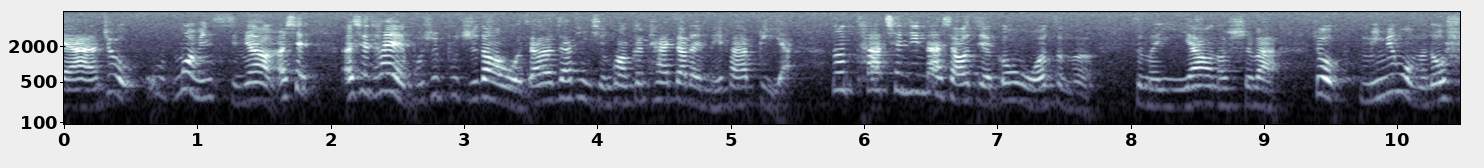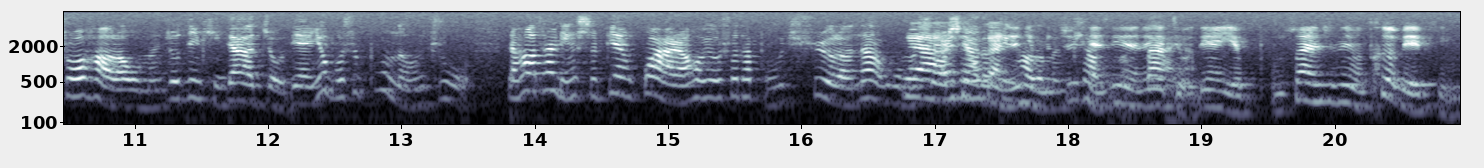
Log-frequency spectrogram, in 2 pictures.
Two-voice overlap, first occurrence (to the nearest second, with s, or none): 17 s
